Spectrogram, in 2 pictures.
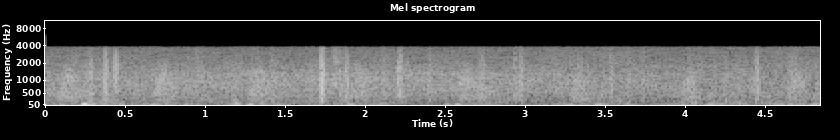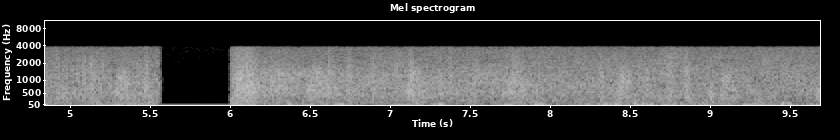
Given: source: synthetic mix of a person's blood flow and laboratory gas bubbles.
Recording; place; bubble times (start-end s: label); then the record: Doppler ultrasound of blood flow; subclavian vein
no bubbles
From the record:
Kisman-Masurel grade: 000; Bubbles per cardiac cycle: 0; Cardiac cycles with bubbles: 0%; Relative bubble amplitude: no bubbles discernible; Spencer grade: 0 (complete lack of bubble signals)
